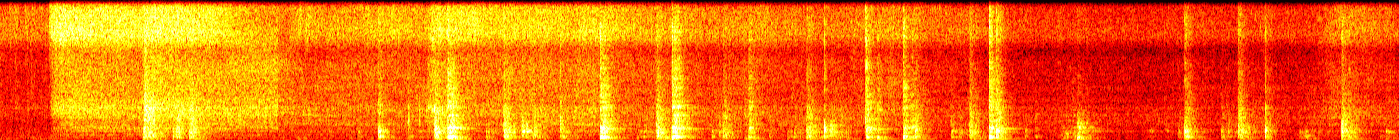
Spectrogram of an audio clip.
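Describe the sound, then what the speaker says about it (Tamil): Crab and ground masala frying in a pan, a steady close sizzle and hiss broken by repeated sharp scrapes and knocks of a spoon stirring, with no voices. "வதக்கிட்டு நம்ம அரைச்சி வச்சுருந்த மசாலா ப்ளஸ் நண்டு இதை சேர்த்துக்கலாம்."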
